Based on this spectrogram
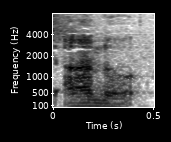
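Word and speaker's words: anCnoc: And it has, how you say it, pronounced A Knock. Straight underneath the name of the whisky. – Yeah, it's Anok.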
